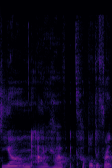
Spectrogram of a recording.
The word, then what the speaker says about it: Jung: actually called him carl jung before because the name you're searching on google is going to be um j-u-n-g it's actually pronounced young i have a couple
